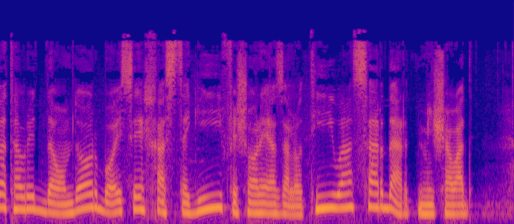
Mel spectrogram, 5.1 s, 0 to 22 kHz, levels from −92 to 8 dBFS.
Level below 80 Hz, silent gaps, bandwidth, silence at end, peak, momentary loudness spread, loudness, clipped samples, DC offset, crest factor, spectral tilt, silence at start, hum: -56 dBFS; none; 13.5 kHz; 0 s; -8 dBFS; 3 LU; -23 LUFS; under 0.1%; under 0.1%; 14 dB; -5.5 dB/octave; 0 s; none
